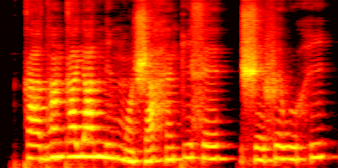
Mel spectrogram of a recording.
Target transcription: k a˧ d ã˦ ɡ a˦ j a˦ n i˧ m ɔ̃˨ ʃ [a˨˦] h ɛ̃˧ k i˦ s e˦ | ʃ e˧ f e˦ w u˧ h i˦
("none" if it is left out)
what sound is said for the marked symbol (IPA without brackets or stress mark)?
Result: a˨˦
